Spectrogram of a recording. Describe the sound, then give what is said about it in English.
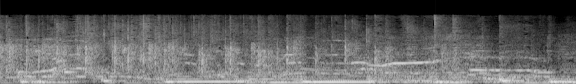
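An audience at We Got Next Comedy in Pittsburgh applauds and cheers loudly for about six seconds as a comedian is introduced, steady clapping mixed with whoops and shouts, while low, droning music plays underneath. “Give it up for”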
